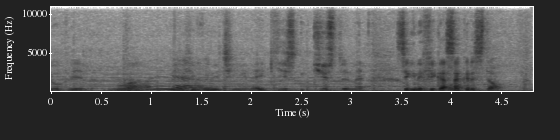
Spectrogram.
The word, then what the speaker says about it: Küster: Kister. Eu digo Kister pra facilitar, né? Mas o I, você faz boca de U e fala I. Kister.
